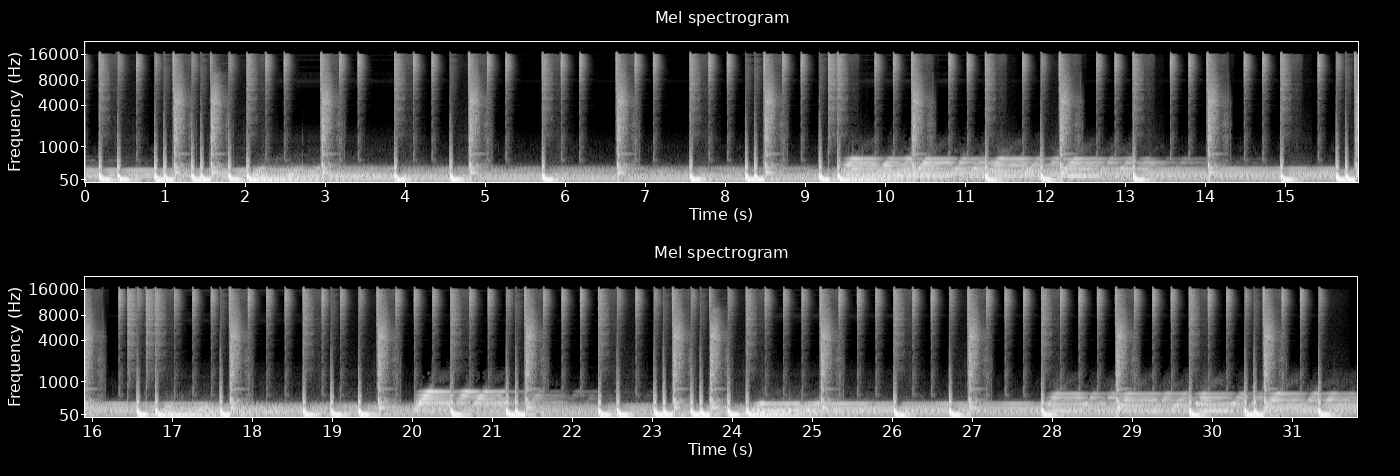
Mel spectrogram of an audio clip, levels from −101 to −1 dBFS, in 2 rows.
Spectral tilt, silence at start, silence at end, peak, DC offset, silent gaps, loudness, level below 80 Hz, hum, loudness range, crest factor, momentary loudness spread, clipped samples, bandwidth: -5.5 dB/octave; 0 s; 0 s; 0 dBFS; under 0.1%; none; -16 LUFS; -16 dBFS; none; 3 LU; 14 dB; 10 LU; under 0.1%; 17.5 kHz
